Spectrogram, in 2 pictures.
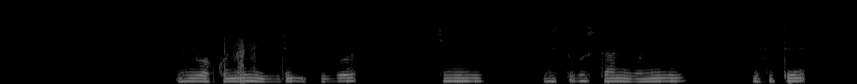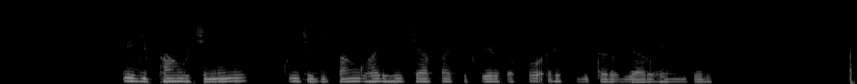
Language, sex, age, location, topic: Kinyarwanda, male, 25-35, Kigali, health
